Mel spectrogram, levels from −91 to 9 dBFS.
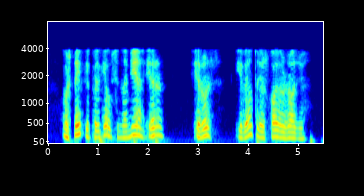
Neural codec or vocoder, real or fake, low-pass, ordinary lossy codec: none; real; 7.2 kHz; AAC, 16 kbps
